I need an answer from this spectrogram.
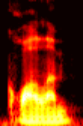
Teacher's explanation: The Q sound, which is a hard guttural stop deep in the back of the mouth, used in words like qualam, meaning pen.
